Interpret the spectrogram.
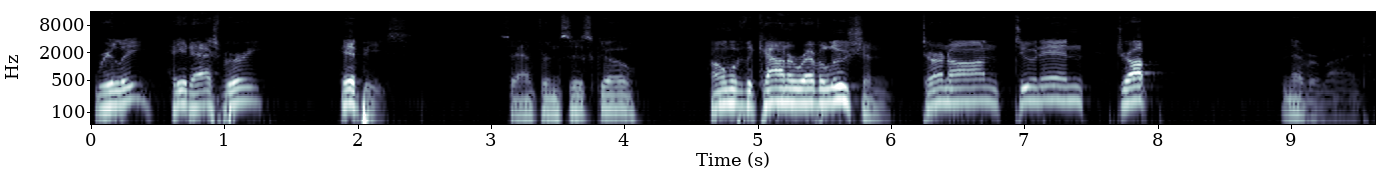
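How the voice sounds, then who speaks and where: An actor playing a gruff, sardonic occult investigator in a noir audio drama, wry and grumbling. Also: male voice, fairly high pitch, big pitch swings, unhurried. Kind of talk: audio drama acting with noir first-person narration.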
